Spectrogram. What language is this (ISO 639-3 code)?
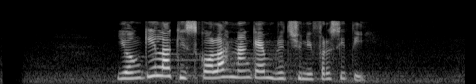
jav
